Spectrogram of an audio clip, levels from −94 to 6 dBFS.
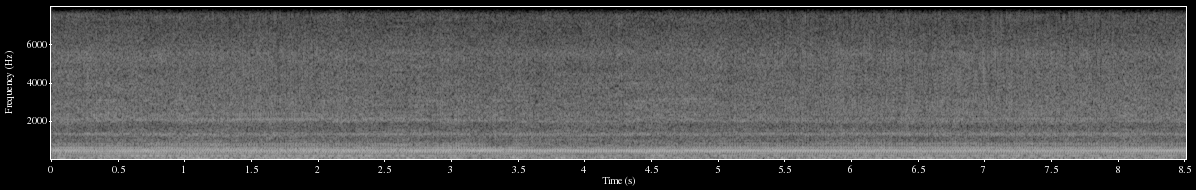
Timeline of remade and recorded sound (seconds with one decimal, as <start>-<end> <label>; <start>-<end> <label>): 0.0-1.4 remade; 1.4-2.0 recorded; 2.0-5.4 remade; 5.4-8.0 recorded; 8.0-8.5 remade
